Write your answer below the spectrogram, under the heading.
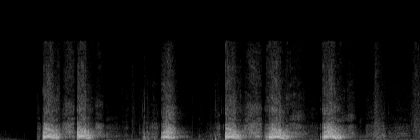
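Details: Dog giving loud, deep, rough barks, roughly six in five seconds, some in quick pairs, with short quiet gaps between.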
